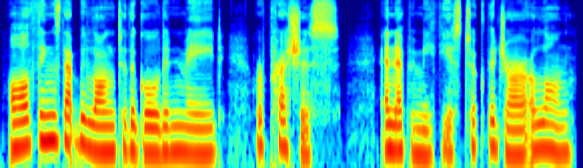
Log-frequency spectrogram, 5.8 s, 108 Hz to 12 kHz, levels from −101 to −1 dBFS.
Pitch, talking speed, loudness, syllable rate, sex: 185 Hz, 165 wpm, -20 LUFS, 5.1 syllables/s, female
